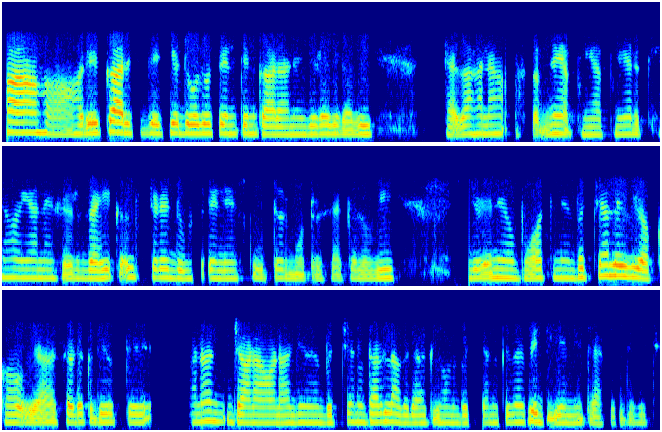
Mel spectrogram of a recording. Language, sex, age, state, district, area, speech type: Punjabi, female, 45-60, Punjab, Fatehgarh Sahib, urban, conversation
